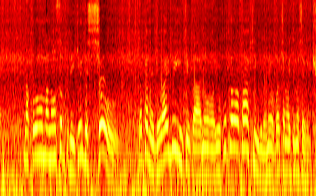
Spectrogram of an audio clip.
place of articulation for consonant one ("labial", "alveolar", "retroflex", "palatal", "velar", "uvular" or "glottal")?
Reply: labial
